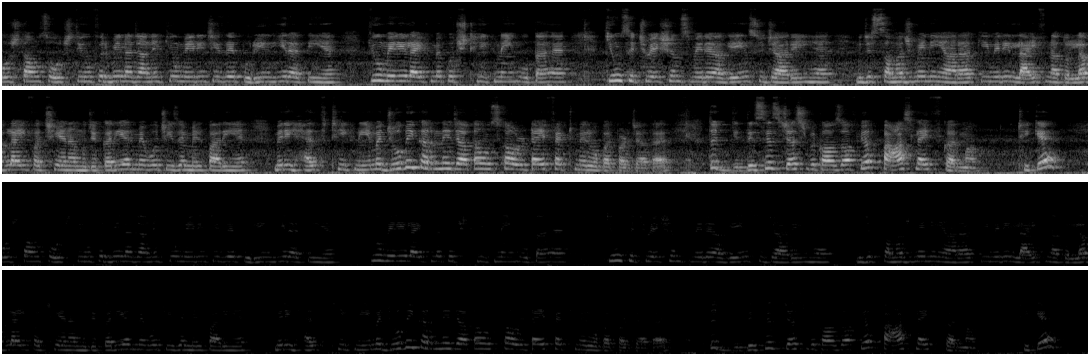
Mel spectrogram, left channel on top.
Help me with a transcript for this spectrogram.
हूँ, सोचती हूँ, फिर भी न जाने क्यों मेरी चीजें बुरी ही रहती हैं, क्यों मेरी लाइफ में कुछ ठीक नहीं होता है, क्यों सिचुएशंस मेरे अगेंस्ट जा रही हैं। मुझे समझ में नहीं आ रहा कि मेरी लाइफ, ना तो लव लाइफ अच्छी है, ना मुझे करियर में वो चीजें मिल पा रही हैं, मेरी हेल्थ ठीक नहीं है, मैं जो भी करने जाता हूँ उसका उल्टा इफेक्ट मेरे ऊपर पड़ जाता है। तो this is just because of your past life Karma. ठीक है,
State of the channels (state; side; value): quieter; right; 28.6 dB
